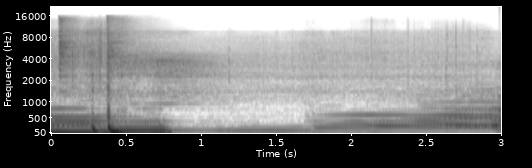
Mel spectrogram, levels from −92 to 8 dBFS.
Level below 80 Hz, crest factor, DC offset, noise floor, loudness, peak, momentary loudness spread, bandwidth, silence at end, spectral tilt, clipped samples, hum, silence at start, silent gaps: -24 dBFS; 18 dB; under 0.1%; -39 dBFS; -20 LUFS; -2 dBFS; 24 LU; 16 kHz; 0 s; -5 dB/octave; under 0.1%; none; 0 s; none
